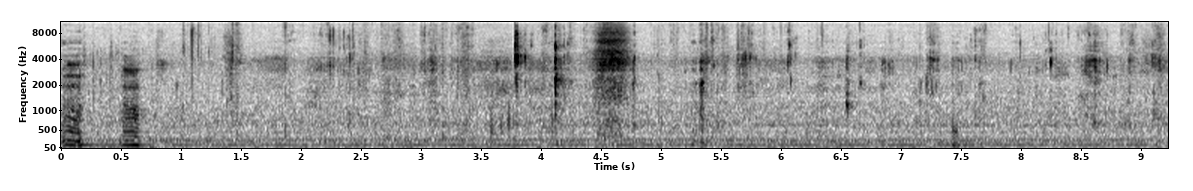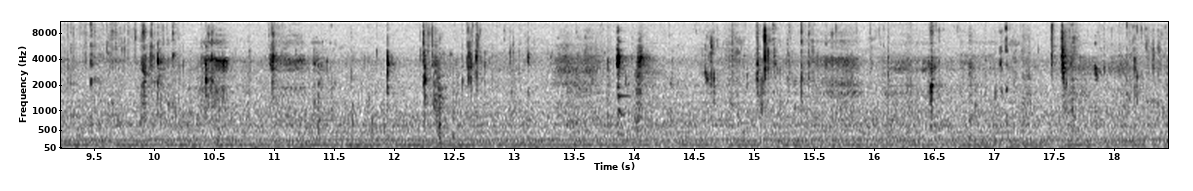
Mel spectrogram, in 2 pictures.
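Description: Close-up sounds of biting and chewing sauced fried chicken wings: scattered short clicks and mouth smacks, with one sharper crunch about four and a half seconds in. A steady low hum runs underneath.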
